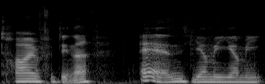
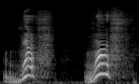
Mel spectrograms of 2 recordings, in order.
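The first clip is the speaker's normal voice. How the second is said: high, loud storybook bark; two sharp yappy woofs; dog bark; 7 dB louder than usual. Acted. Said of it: "barked Shaggy Dog".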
